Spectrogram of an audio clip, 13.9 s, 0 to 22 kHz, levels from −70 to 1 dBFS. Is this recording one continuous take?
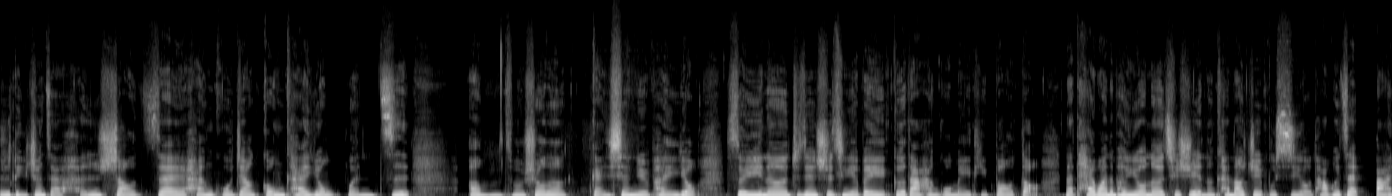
yes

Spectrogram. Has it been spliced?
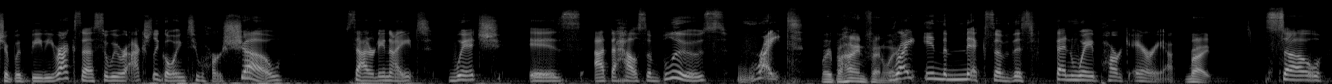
yes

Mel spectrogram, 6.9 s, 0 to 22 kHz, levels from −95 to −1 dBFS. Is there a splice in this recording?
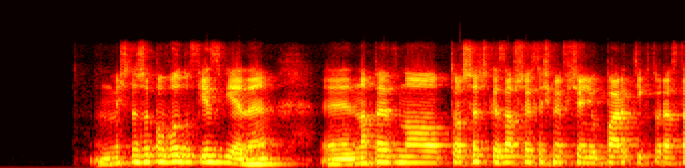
no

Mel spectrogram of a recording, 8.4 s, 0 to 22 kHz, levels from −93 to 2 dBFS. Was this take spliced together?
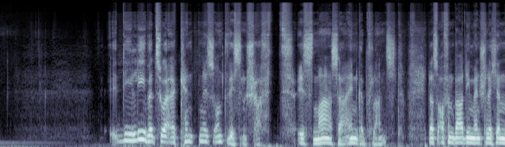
yes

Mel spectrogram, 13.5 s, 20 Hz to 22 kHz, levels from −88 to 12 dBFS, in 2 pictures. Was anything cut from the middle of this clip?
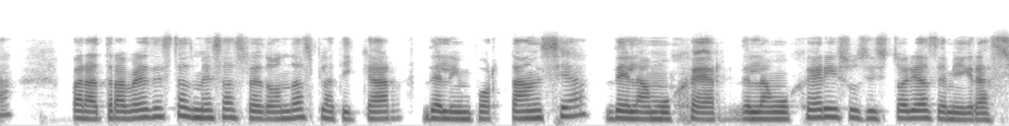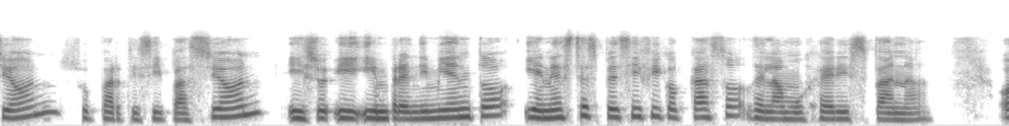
yes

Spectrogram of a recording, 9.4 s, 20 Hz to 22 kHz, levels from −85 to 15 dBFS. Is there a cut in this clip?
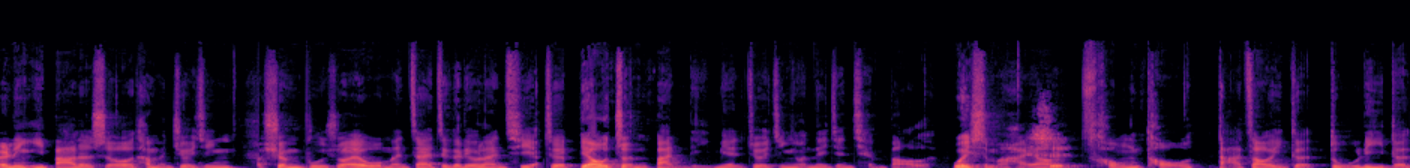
yes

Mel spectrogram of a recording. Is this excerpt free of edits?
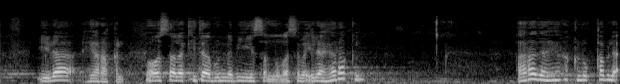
no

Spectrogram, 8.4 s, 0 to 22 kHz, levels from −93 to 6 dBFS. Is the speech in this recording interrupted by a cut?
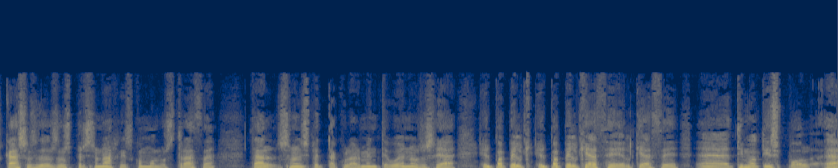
yes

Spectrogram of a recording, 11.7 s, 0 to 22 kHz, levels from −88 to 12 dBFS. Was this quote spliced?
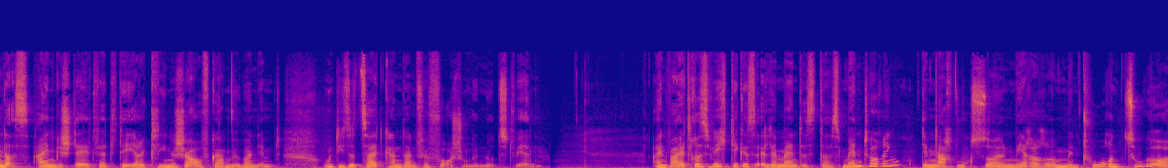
no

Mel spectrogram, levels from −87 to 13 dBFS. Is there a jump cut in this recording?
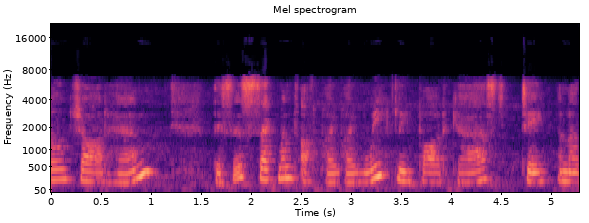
yes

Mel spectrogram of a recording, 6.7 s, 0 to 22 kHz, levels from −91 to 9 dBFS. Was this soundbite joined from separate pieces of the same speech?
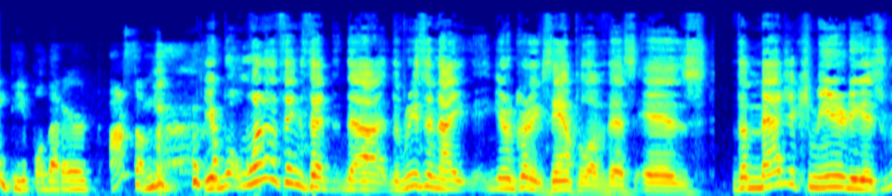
yes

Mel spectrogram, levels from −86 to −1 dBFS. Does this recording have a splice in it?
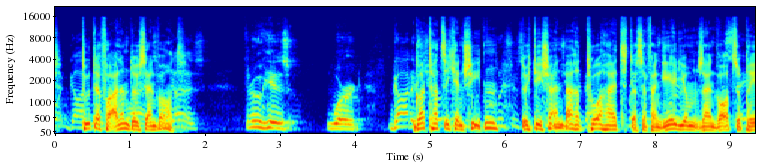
no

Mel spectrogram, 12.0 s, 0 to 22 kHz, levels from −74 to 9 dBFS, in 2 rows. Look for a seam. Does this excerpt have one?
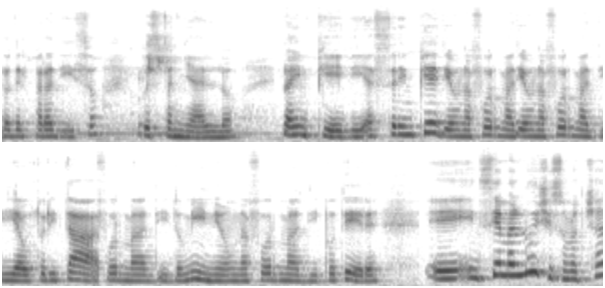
yes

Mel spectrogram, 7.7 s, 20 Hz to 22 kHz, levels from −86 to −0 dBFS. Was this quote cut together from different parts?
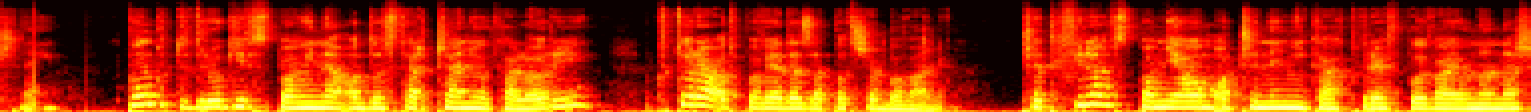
yes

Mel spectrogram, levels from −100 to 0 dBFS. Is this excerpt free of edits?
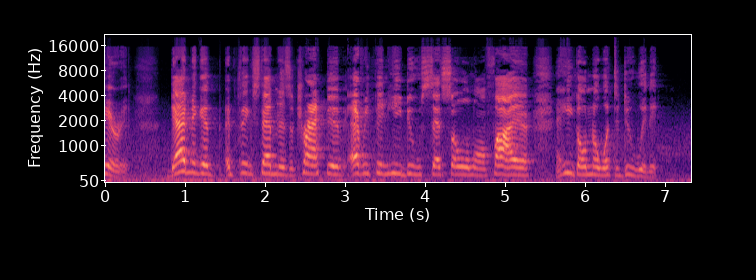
no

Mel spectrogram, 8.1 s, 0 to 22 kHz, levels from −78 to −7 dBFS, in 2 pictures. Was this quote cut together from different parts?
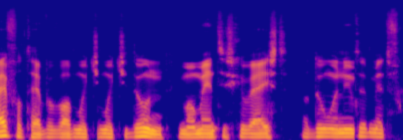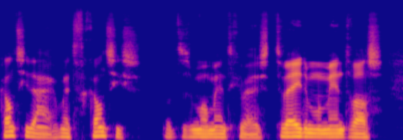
yes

